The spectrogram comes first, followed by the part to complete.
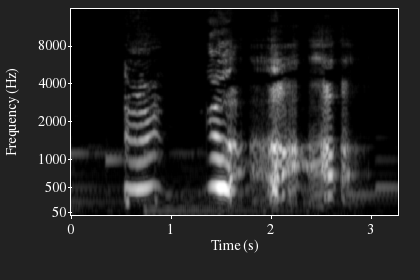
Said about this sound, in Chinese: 突如其来的剧痛几乎把明的灵魂都给扯下。明终于压抑不住这剧痛，一声嘶哑的痛呼冲出喉咙。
